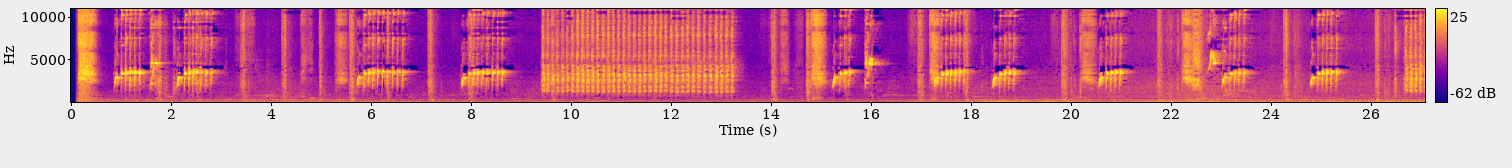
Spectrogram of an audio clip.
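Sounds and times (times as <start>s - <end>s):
songbird harsh chirps: 0.2s - 3.1s, 5.4s - 6.9s, 7.8s - 8.8s, 14.8s - 16.3s, 17.2s - 19.1s, 20.2s - 21.2s, 22.2s - 23.8s, 24.8s - 25.6s.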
